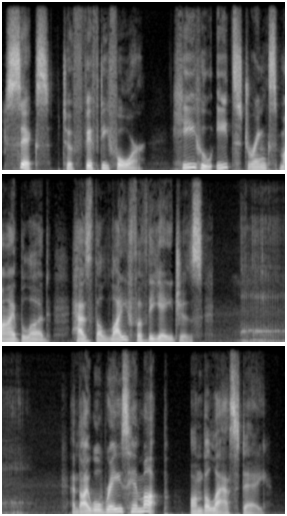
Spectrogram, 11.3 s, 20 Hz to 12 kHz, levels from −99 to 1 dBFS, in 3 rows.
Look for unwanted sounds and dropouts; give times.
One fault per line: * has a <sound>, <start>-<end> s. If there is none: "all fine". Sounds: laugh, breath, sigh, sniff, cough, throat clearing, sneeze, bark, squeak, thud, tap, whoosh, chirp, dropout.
* has a breath, 6.7-8.2 s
